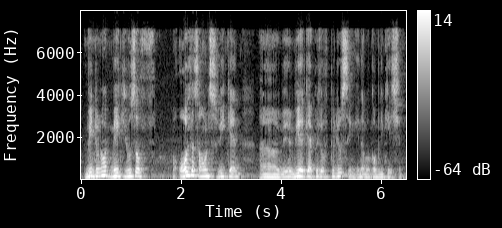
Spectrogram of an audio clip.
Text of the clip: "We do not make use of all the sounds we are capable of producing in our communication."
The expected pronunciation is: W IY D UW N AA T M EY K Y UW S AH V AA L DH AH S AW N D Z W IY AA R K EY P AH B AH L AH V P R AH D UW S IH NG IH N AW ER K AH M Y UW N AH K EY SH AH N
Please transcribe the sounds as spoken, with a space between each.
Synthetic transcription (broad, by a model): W IY D UW N AA T M EY K Y UW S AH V AA L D AH S AW N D S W IY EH W K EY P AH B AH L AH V P R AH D UW S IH NG IH N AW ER K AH M Y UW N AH K EY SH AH N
